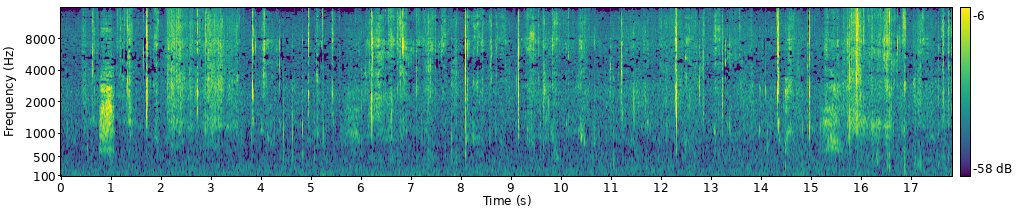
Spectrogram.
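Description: Close-up chewing of roasted tamarind beetles: irregular sharp crunches as the crisp shells break between the teeth.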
